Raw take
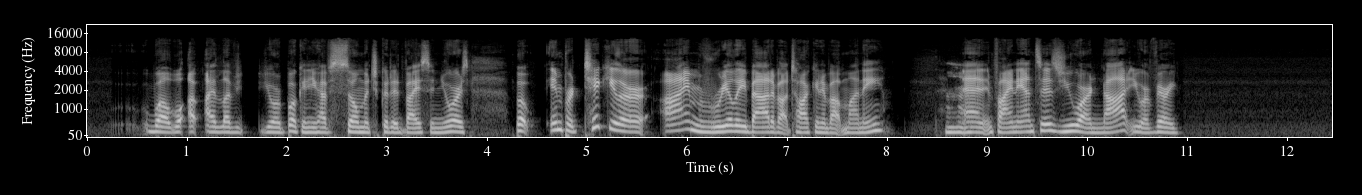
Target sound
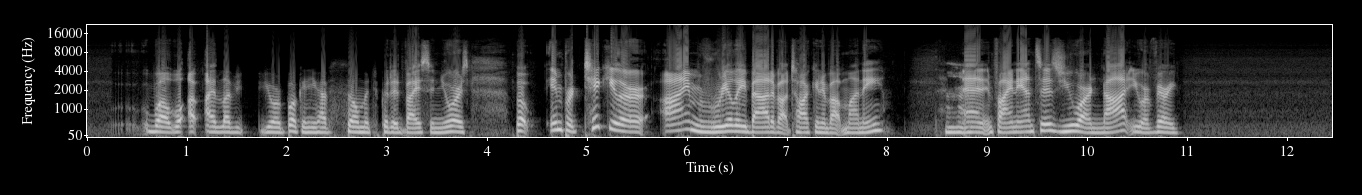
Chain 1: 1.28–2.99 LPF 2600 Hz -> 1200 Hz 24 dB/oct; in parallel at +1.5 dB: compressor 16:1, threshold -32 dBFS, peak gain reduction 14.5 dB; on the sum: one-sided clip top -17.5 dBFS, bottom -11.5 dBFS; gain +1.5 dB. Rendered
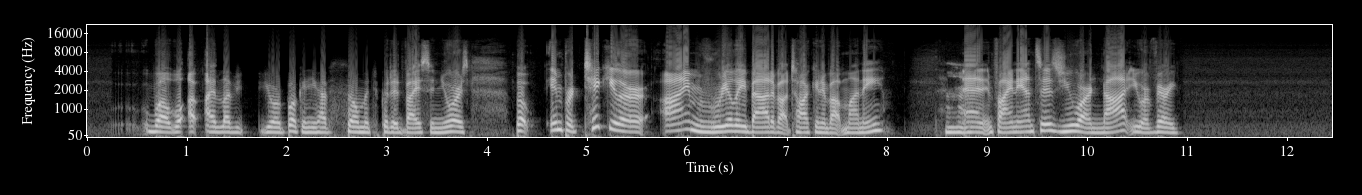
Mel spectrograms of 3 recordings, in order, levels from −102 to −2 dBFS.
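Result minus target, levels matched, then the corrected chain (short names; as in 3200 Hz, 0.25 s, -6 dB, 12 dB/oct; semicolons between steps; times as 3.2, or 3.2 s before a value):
compressor: peak gain reduction -6.5 dB
1.28–2.99 LPF 2600 Hz -> 1200 Hz 24 dB/oct; in parallel at +1.5 dB: compressor 16:1, threshold -39 dBFS, peak gain reduction 21 dB; on the sum: one-sided clip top -17.5 dBFS, bottom -11.5 dBFS; gain +1.5 dB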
